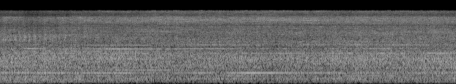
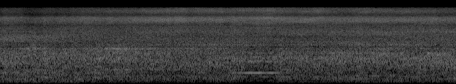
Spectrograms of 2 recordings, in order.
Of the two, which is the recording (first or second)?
first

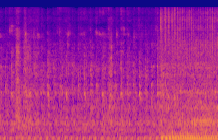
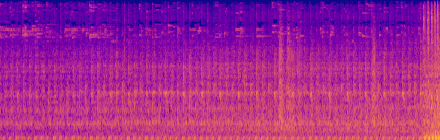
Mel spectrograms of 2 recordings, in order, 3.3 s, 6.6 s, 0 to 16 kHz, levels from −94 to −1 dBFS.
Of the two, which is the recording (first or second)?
second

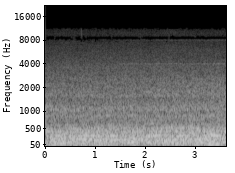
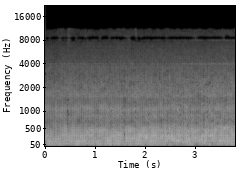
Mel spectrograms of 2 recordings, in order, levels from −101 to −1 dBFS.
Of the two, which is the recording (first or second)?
first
